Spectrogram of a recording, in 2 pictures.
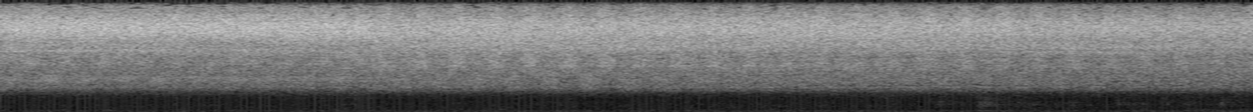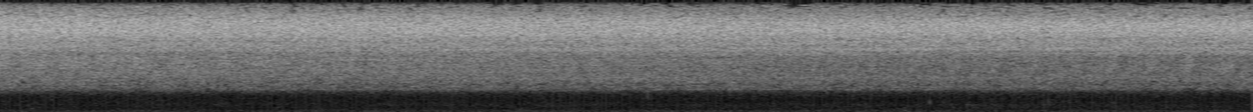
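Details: Summer cicadas at Umami Hills Park beside sunflowers in hot weather, an unbroken shrill buzzing wall of sound with a faint pulsing texture, slowly easing slightly in loudness toward the end.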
